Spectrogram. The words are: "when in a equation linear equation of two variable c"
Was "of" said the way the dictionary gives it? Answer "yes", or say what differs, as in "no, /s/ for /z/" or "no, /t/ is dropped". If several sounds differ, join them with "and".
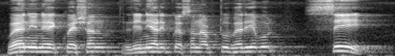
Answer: no, /p/ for /v/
